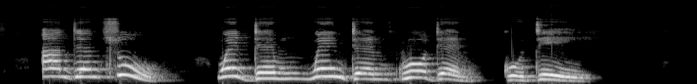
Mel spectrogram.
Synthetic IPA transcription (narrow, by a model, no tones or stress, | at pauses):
an̩dɛmtu | wedɛmwendɛmɡɾodɛm | ɡodeː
